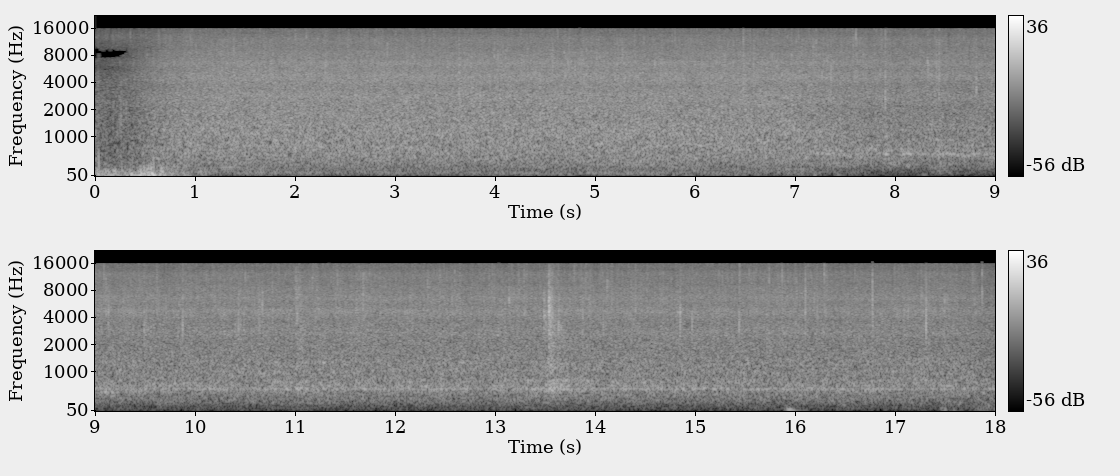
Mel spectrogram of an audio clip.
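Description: Heavy rain falling steadily, an even, dense hiss of drops, with one sharper tap a little after two-thirds of the way through.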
